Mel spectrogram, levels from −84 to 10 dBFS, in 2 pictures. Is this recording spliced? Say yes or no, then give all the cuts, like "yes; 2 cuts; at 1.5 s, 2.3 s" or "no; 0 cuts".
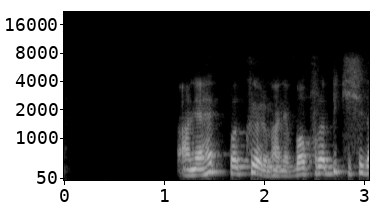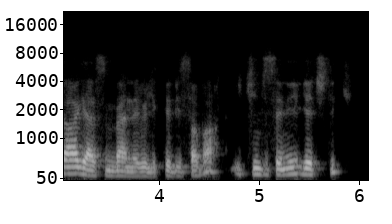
yes; 1 cut; at 4.7 s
